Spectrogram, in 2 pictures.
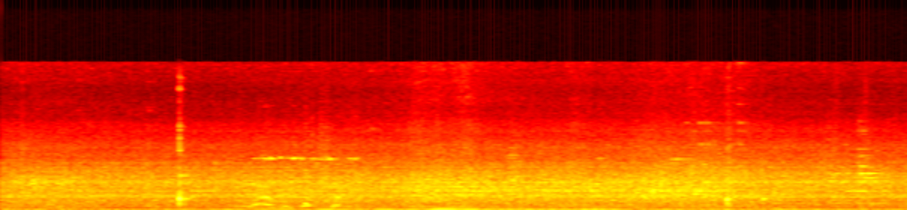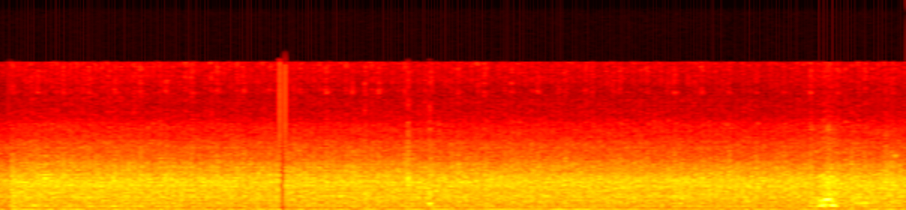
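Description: Small metal parts click and scrape.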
